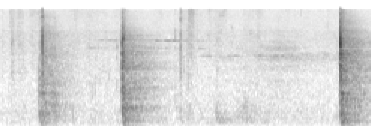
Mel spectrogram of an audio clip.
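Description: A deck of reading cards being handled and shuffled in the hands, with two sharp taps about half a second apart in the first second, then only faint handling noise.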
